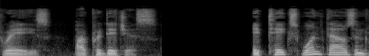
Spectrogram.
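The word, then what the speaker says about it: réis: from the Portuguese pennies or Reese pronounced rays are prodigious it takes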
